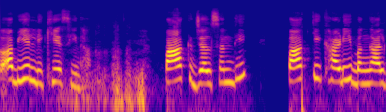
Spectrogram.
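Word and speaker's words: Palk: में लिखा हुआ है पी एल के एग साइलेंट तो इसीलिए उसको वैसे पार्क बोला जाना चाहिए अगर पालिका तो वह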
